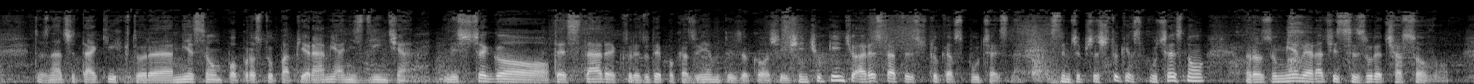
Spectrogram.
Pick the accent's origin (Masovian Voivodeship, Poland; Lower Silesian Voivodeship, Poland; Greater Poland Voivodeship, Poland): Lower Silesian Voivodeship, Poland; Wrocław; Jestem wrocławianinem z urodzenia. Studiowałem we Wrocławiu, żonę znalazłem sobie we Wrocławiu, dzieci moje się urodziły we Wrocławiu, mieszkam we Wrocławiu.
